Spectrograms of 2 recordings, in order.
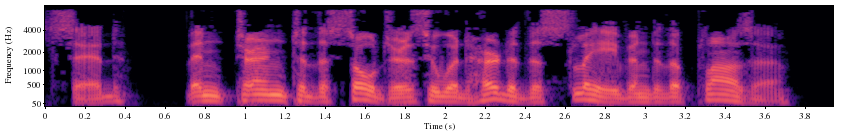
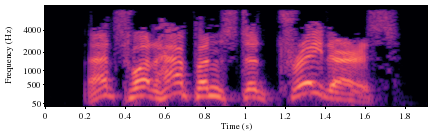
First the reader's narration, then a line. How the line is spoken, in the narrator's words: shouting to the slaves who had gathered round the plaza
